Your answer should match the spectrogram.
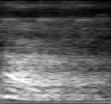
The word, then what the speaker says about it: heard: তাহলে এজন্য ধারণা করার জন্য ইউ উইল হ্যাভ হার্ড, উচ্চারণটা খেয়াল রাখবো, এটা হচ্ছে হার্ড, অনেকে হিয়ার্ড বলে থাকে ভুলে, কিন্তু আসল উচ্চারণটা হচ্ছে হার্ড।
